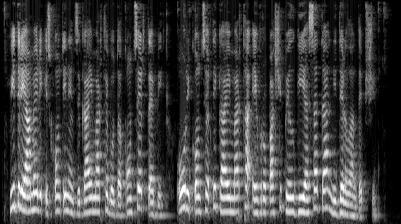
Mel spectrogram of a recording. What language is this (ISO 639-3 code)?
kat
